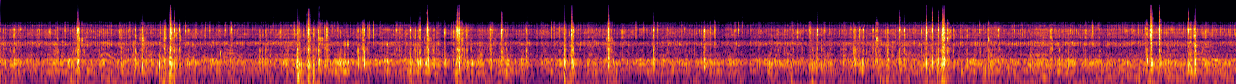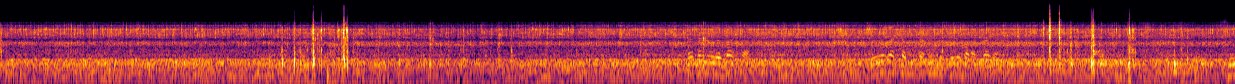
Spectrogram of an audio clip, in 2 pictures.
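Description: Mountain bike rolling over a dirt and gravel track, picked up by a bike-mounted camera: a steady rumble of tyres and wind with frequent knocks and rattles from bumps during the first half, running smoother after that.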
